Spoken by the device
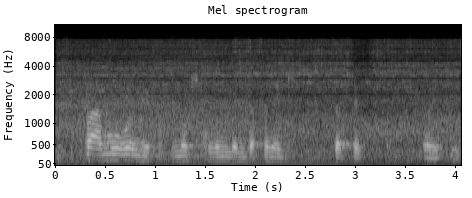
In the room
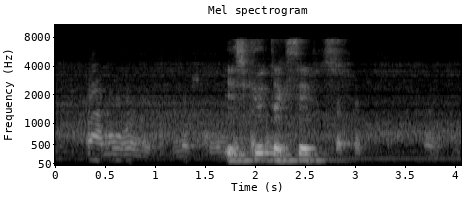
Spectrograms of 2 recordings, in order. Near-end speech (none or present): present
